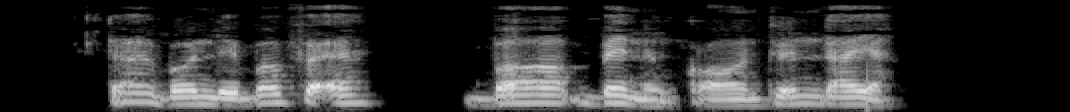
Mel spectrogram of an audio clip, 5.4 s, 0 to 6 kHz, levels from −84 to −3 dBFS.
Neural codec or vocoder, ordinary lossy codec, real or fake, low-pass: none; MP3, 32 kbps; real; 5.4 kHz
